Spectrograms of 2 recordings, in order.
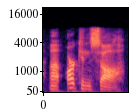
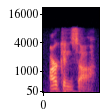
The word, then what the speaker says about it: Arkansas: this is a strange one okay it's actually pronounced Arkansas okay so the S at the n is not pronounced okay this is a state in the United States okay it it is Arkansas Arkansas okay one more time Arkansas Arkansas very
